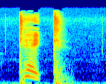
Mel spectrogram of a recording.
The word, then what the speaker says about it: cake: ngọt đây là cake cake cake C Cake Chúng ta đọc cả âm C Cake very good next One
